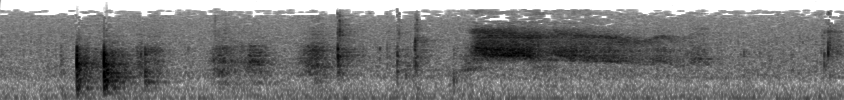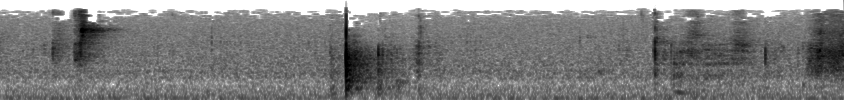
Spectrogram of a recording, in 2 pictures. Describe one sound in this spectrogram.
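A woman chews food close by.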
